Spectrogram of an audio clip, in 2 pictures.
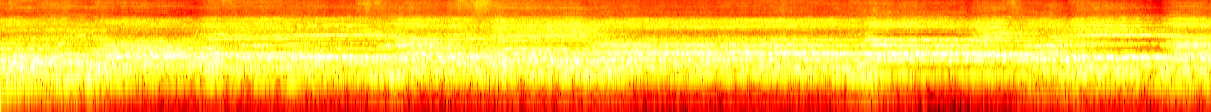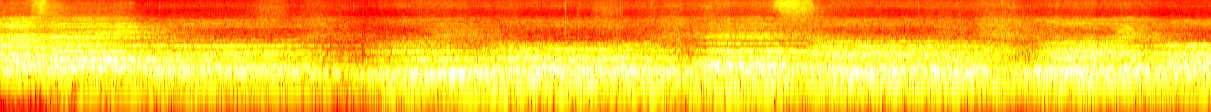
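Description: Polyphonic choir singing sacred choral music in sustained, overlapping chords. Deeper voices join about halfway through.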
